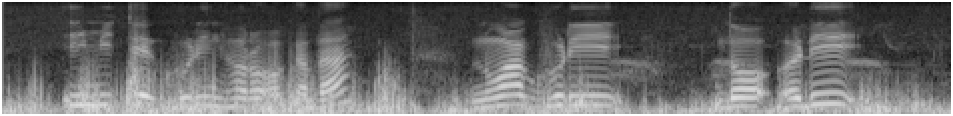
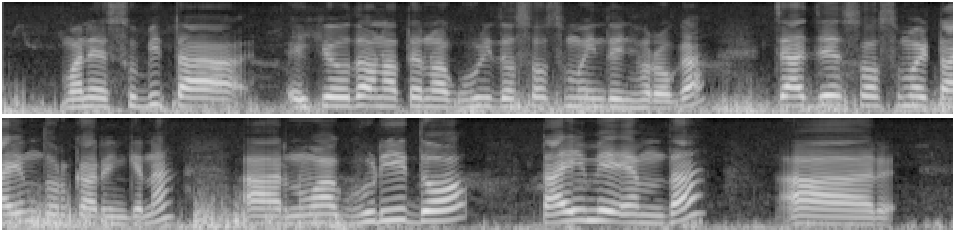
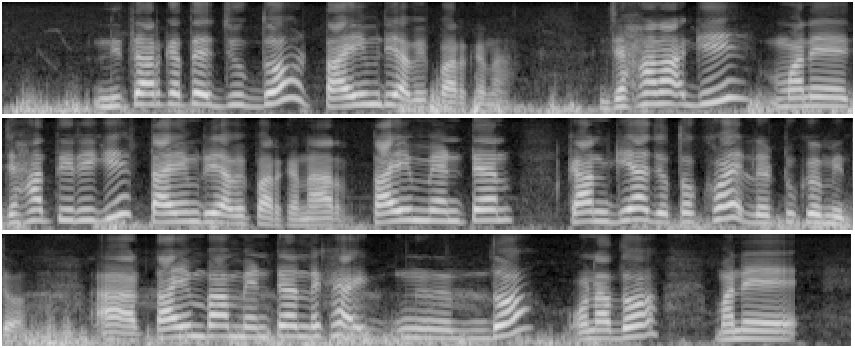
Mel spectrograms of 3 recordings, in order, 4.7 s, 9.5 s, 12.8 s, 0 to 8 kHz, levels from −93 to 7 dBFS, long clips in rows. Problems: background sounds at intervals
